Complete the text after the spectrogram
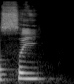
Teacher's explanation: On emphatise bien le sad.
